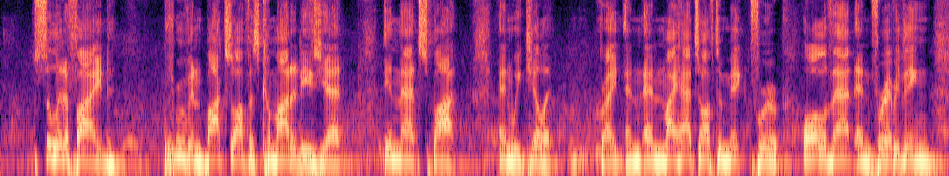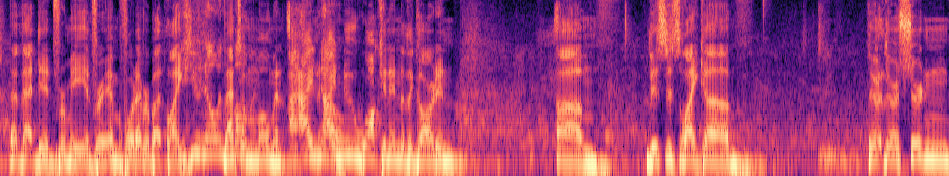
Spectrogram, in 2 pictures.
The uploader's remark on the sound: Live from Vegas SummerSlam Weekend!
